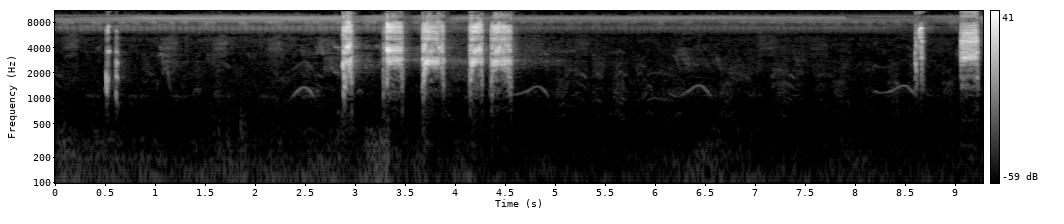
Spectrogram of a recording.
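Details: Kala teetar (black francolin) calling: a few faint scratchy notes, then a loud phrase of five harsh, buzzy bursts, with another phrase starting at the end.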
